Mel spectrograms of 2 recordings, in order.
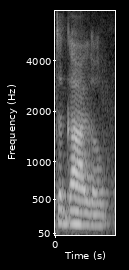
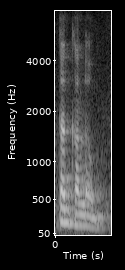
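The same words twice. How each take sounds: First: It is said the way Filipinos say it. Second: It is said the way Western people say it. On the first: The speaker calls it right. "that's uh the correct pronunciation" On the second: The speaker calls it wrong. "not Tagalog"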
